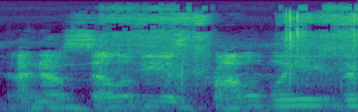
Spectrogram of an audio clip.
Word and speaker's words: Celebi: can't have mew without celebi yes that's how i pronounce it like celebrity i know celebi is probably the correct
